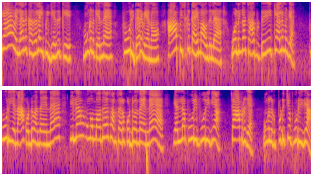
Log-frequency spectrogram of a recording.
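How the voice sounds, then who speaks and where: A woman performs a cartoonish character voice at an extremely high pitch and a moderate pace. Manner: sly, cheeky.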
